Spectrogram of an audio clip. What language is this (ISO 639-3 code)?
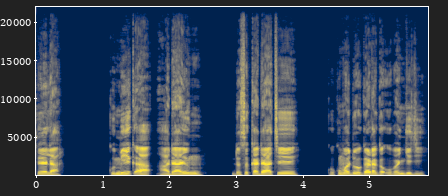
hau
